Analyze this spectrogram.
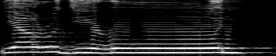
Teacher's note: او پہ بھی سیم واو ساکن ہے، اور واو ساکن سے پہلے ہمارے پاس پیش ہے تو یہ واو مدہ کہلائے گا، یعنی کہ ہم اس کو ایک حرکت کے برابر کھینچ کے پڑھیں گے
